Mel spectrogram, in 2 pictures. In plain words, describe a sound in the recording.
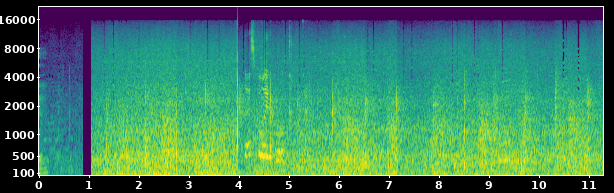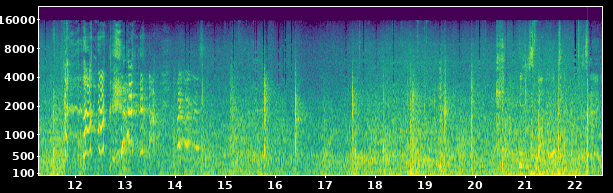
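An escalator rumbles and hums steadily.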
